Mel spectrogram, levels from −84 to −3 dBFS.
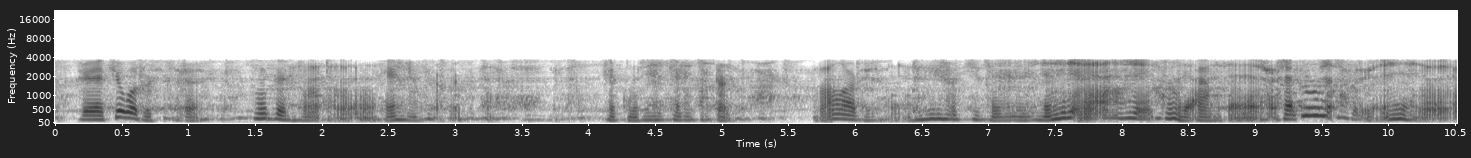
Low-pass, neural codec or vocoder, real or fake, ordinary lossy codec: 3.6 kHz; autoencoder, 22.05 kHz, a latent of 192 numbers a frame, VITS, trained on one speaker; fake; none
